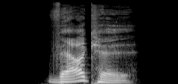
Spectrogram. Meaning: inflection of werkeln: 1. first-person singular present 2. singular imperative
- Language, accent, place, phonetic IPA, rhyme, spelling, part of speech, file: German, Germany, Berlin, [ˈvɛʁkl̩], -ɛʁkl̩, werkel, verb, De-werkel.ogg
